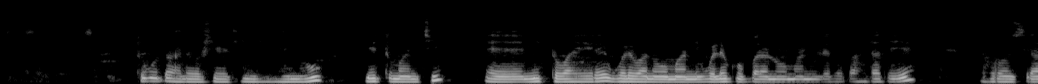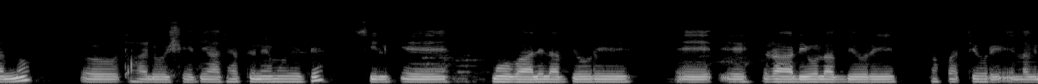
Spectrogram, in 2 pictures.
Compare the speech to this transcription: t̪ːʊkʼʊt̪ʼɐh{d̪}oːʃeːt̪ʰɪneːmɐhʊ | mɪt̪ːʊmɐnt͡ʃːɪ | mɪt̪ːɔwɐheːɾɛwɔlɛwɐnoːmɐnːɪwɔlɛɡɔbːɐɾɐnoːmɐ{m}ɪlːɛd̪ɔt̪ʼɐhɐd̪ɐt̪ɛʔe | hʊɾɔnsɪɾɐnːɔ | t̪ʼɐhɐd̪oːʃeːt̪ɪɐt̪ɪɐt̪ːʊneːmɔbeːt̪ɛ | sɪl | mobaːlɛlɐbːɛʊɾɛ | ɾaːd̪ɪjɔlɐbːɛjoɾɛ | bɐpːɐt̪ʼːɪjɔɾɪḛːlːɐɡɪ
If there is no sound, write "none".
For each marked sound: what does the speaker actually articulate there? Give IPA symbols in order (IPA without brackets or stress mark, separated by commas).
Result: d̪, n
